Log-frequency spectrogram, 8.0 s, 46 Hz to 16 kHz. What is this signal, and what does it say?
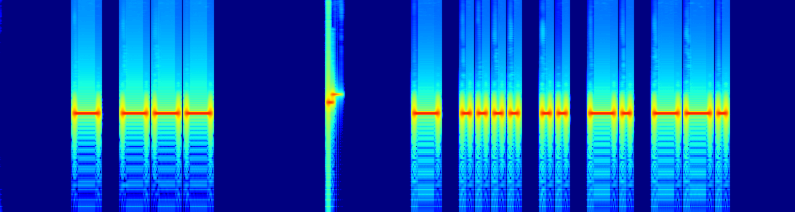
Morse code, heard as a keyed tone, about 15 wpm, 700 Hz. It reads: TO THING
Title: Sentences from Top 100 Words - New Word Drill - 15wpm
